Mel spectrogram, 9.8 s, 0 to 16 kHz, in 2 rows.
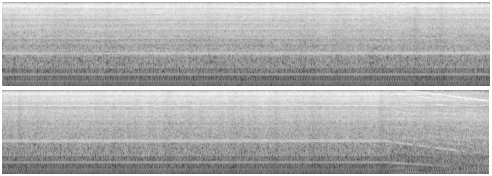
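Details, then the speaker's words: AiVolt 1600W (1260 running watts) gas inverter generator running a chainsaw. A steady high buzz strains, then drops in pitch, and the overload light flickers on and off, though it still runs the saw, near overload. "It's running it. The overlight load is light is coming on, but then it goes off."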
